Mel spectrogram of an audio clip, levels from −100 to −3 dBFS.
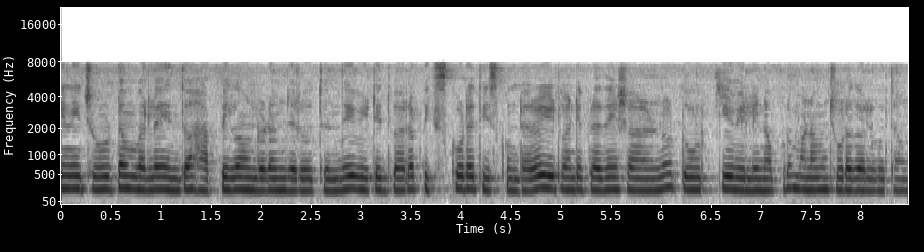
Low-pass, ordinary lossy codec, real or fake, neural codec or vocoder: none; none; fake; codec, 16 kHz, 16 kbps, FreqCodec, larger model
